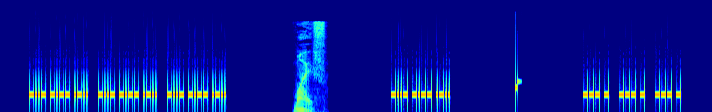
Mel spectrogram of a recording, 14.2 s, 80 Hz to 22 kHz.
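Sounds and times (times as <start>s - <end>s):
fast Morse code beeping tone: 0.6s - 4.6s, 7.8s - 9.0s, 11.7s - 13.6s
speech: 5.9s - 6.6s.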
